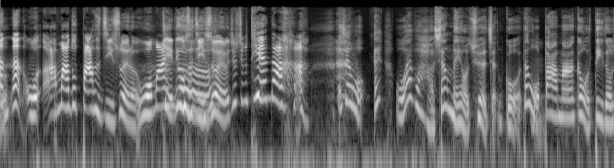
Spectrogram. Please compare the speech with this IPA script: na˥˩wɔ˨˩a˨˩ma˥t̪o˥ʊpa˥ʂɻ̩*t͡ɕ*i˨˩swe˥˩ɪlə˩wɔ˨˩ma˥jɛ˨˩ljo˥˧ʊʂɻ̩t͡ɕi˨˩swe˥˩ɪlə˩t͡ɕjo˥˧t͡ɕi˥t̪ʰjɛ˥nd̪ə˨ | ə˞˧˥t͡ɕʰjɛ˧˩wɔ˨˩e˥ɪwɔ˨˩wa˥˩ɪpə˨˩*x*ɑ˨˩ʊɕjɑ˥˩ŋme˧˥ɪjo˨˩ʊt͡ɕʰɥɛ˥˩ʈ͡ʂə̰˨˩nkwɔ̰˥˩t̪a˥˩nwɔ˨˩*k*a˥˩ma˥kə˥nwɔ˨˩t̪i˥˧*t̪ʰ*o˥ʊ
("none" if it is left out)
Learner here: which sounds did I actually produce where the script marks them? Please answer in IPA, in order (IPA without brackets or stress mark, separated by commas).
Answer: t͡ɕ, x, p, t̪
